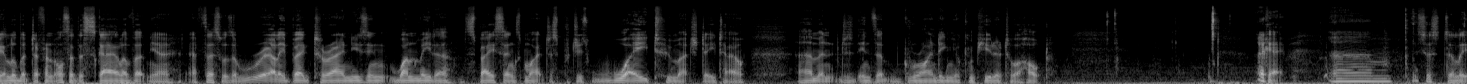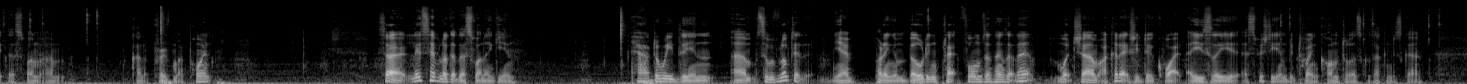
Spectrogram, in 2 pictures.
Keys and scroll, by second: 12.4 Escape, 16.3 BackSpace, 22.0 F3, 23.8 F2.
